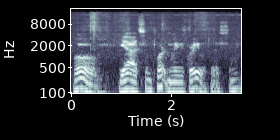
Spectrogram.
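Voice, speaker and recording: Man, dark mellow voice, slow delivery, reads poetry and muses, casual chat. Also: lowish voice, fairly even intonation, vocal fry, slight background noise, poor audio. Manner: slow, musing, with frequent hums. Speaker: poetry reader and host. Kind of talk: casual reading and discussion of poems.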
